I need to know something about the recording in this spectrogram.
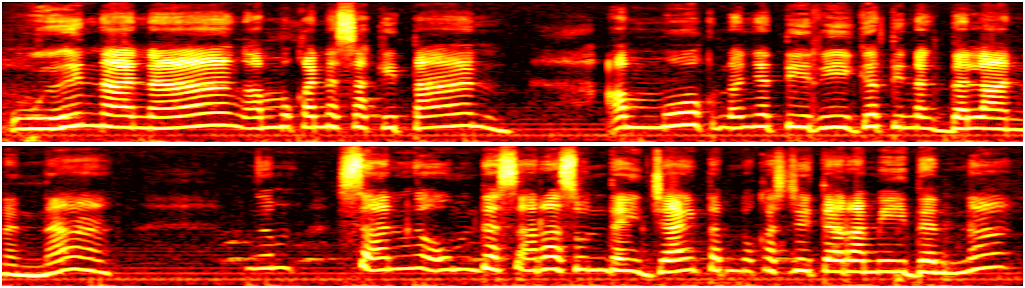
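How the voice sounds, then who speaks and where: High-pitched, nagging Ilocano elder sister, acted by a woman. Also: measured pace, fairly bright tone, slight background noise. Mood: exasperated. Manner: nagging, reproachful. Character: exasperated, scolding older sister. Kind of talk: Ilocano audio drama acting.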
